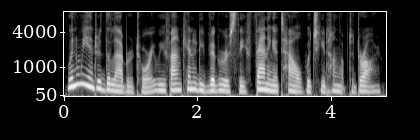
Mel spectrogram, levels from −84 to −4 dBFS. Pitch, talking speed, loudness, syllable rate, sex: 165 Hz, 235 wpm, -18 LUFS, 6.9 syllables/s, female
